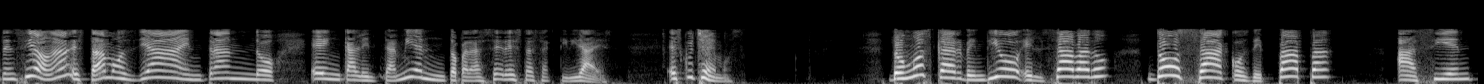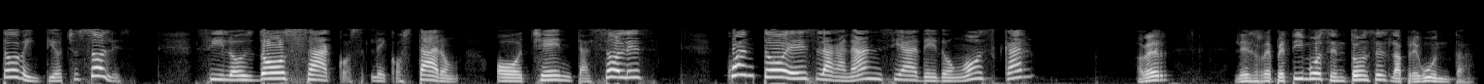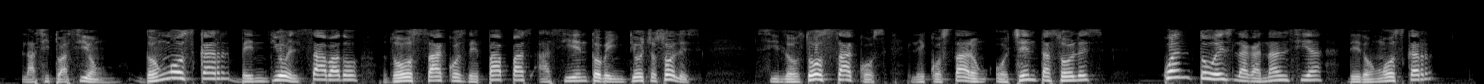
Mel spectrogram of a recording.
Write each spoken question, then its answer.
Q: Si los 2 sacos le costaron 80 soles, ¿cuánto es la ganancia de don Oscar?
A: 48 soles.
